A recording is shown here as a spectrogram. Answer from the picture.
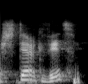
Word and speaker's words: Sterk Wit: trying to get this in frame it's their sterkvit yeah that's actually a dust pronunciation i just wanted him to pronounce like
